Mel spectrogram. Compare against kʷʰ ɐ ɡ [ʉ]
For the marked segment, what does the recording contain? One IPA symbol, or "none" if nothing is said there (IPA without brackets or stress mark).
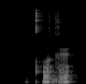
ʉ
